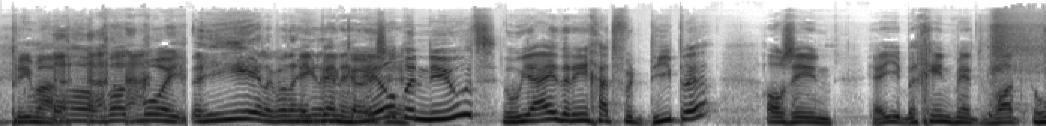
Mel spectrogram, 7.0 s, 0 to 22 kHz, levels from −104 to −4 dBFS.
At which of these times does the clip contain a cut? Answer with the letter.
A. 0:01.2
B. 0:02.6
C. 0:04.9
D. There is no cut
A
